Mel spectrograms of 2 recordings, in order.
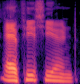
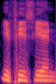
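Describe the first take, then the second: First: The first vowel sounds like 'e'. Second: The first vowel sounds like 'i'. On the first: The speaker calls it right. "एफिशिएंट बोलते हैं" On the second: The speaker calls it wrong. "इफिशिएंट नहीं"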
